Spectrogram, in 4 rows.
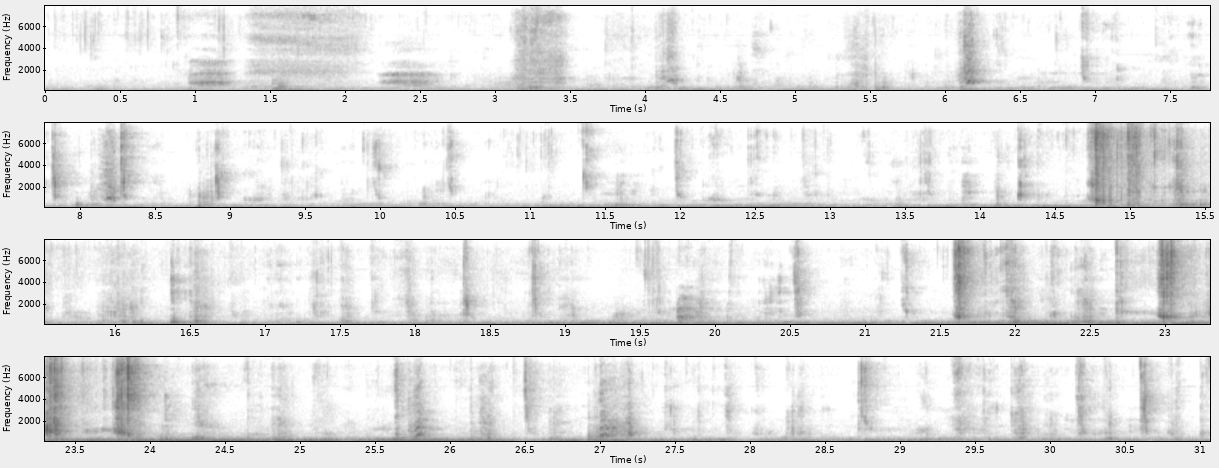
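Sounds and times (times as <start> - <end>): person chewing food: 0.0 - 2.0, 2.6 - 31.0
crunching bites: 21.5 - 24.4.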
